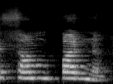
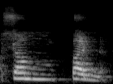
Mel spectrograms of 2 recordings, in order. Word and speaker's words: संपन्न: संवाद, इसी तरह संपन्न, प ओठ से आ रही है, तो इसलिए इसका उच्चारण भी, इसका जो अनुस्वार है वो भी म की साउंड दे रहा है, संपन्न, संवाद, है ना।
